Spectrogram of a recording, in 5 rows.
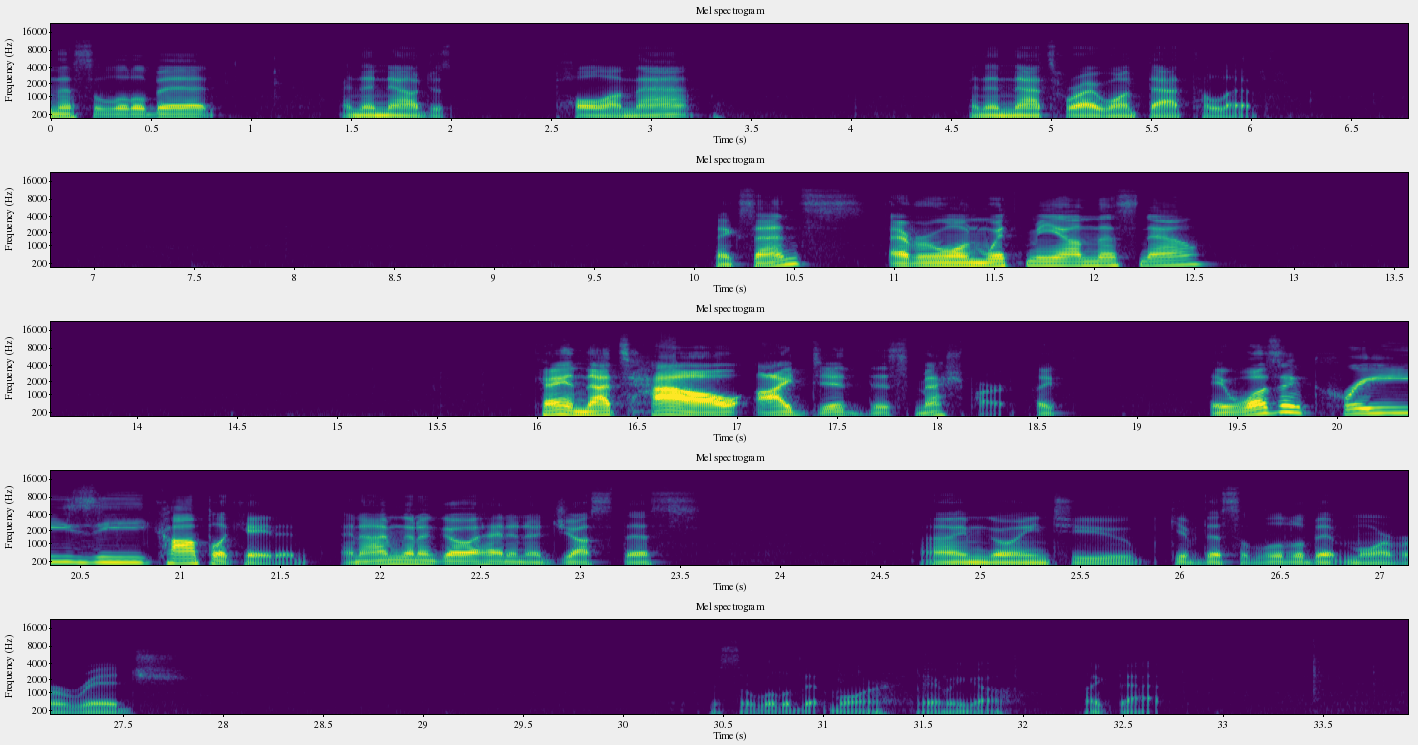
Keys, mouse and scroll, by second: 1.7-4.4 drag, 4.4 ctrl+right click, 4.8 q, 5.6 ctrl+right click, 6.1 shift+f, 6.6 right click, 8.0-10.6 right drag, 11.9-13.9 drag, 15.1 alt+right click, 15.4 alt+right click, 16.0 shift+f, 16.6 ctrl+right click, 18.0-20.9 right drag, 21.2 alt+click, 21.8 ctrl+right click, 22.3 shift+f, 22.8 ctrl+right click, 24.7 space, 26.1 right click, 28.7-30.8 drag, 31.5 shift+f, 31.6 ctrl+right click, 33.0 ctrl+right click, 33.8-33.9 right drag.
